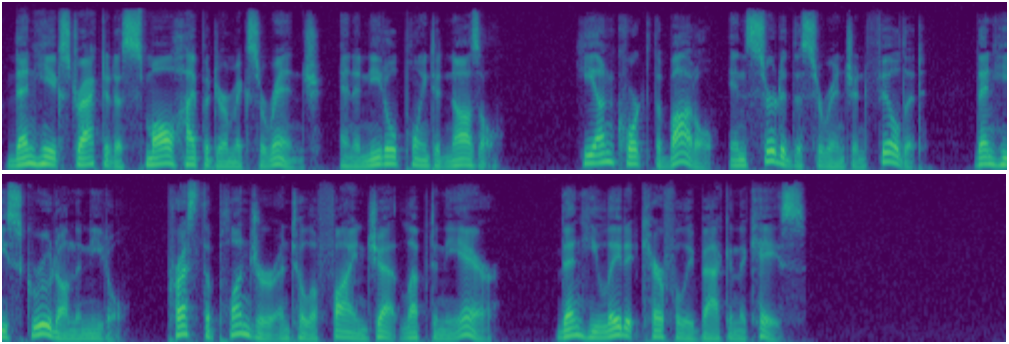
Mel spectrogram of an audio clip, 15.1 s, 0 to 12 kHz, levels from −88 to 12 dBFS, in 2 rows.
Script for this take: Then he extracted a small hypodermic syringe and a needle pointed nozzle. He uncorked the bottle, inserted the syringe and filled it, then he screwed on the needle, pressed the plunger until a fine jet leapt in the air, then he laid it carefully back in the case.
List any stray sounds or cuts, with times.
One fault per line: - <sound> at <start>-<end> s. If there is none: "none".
none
